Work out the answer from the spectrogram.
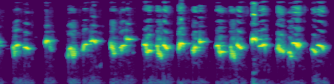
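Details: Oriental magpie-robin female in breeding condition calling for a male: quick, evenly paced chirps, each a short slurred whistle, some doubled, about five notes a second, clean background.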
